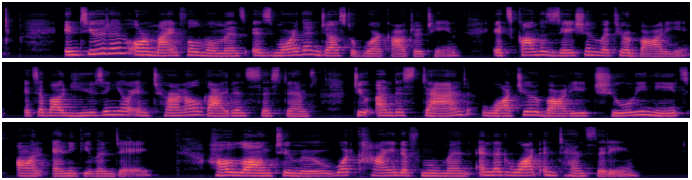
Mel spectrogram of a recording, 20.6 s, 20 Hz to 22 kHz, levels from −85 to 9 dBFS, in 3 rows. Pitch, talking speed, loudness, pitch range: 195 Hz, 135 wpm, -25 LUFS, 180-220 Hz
